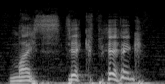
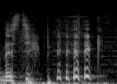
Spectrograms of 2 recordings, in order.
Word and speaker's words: Mystic Pig: I had someone online once who kept pronouncing my name as my stick pig instead of Mystic Pig.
